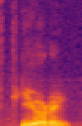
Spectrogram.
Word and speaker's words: Furry: considering the name uh most people around here pronounce it Fury though with an i instead of a y ah you understand when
